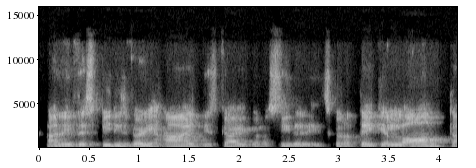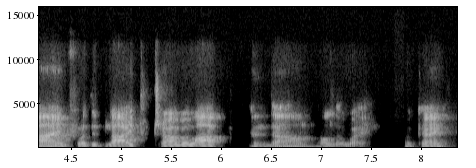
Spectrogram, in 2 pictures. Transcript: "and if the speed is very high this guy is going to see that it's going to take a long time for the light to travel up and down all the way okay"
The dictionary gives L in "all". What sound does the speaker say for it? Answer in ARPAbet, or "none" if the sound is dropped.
N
